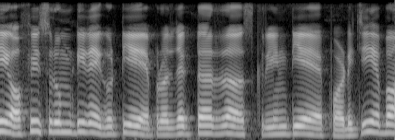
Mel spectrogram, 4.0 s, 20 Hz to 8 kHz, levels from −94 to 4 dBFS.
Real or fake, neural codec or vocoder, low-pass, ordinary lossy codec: real; none; 7.2 kHz; none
